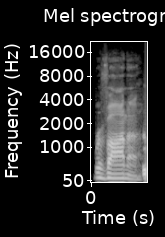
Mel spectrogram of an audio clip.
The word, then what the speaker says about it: Ravonna: Ravonna.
